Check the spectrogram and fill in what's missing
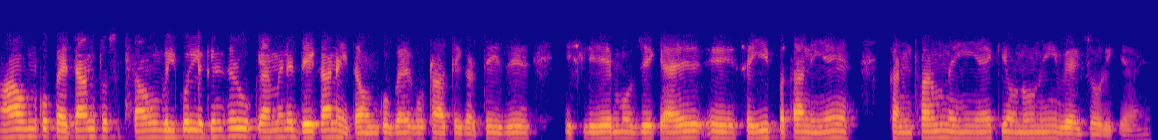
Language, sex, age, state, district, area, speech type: Hindi, male, 30-45, Rajasthan, Jaipur, urban, conversation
